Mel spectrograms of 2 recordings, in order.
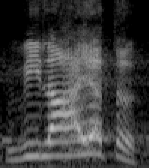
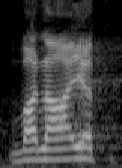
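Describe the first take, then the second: First: The first syllable has the vowel 'i'. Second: The first syllable has the vowel 'a'. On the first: It means caliph or leader. "वाओ के नीचे कसरा जेर विलायत" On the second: It means lordship, being a lord. "वाओ के ऊपर जबर डाल दे वलायत"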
